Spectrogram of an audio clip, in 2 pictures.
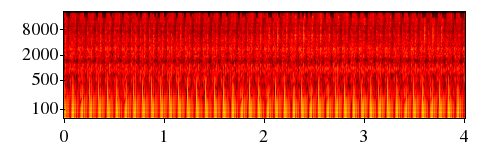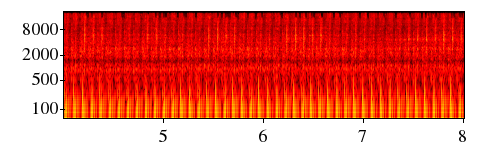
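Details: Honda Dominator NX650 RD08 at hot idle after new cam chain, tensioner, spring, bolt, cam and rockers: even single thump about four beats a second with a light metallic click from cam chain area; quieter but persists, stops when tilted right; cause unknown, cam chain guides suspected.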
